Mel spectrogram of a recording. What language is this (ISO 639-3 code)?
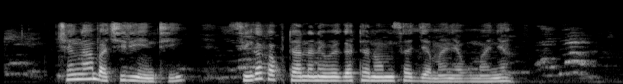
lug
